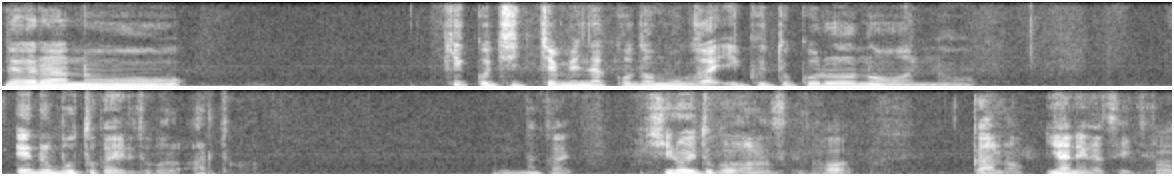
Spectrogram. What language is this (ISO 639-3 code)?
jpn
